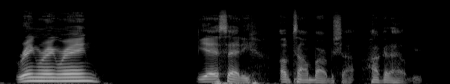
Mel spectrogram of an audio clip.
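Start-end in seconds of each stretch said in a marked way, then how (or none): 2.0-4.2 grudging, annoyed, put-out, unwelcoming tone. Mimicking how some places answer the phone: mock-annoyed phone greeting. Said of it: "It sounds like somebody who's annoyed that I even made a phone call".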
